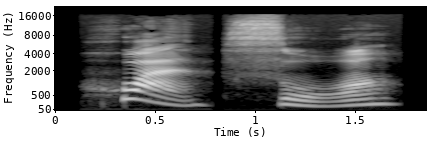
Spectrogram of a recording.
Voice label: "huansuo", Chinese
